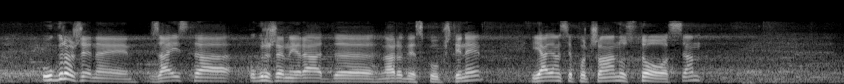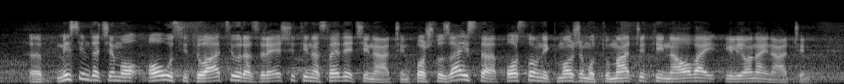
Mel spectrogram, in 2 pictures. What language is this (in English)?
Serbian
